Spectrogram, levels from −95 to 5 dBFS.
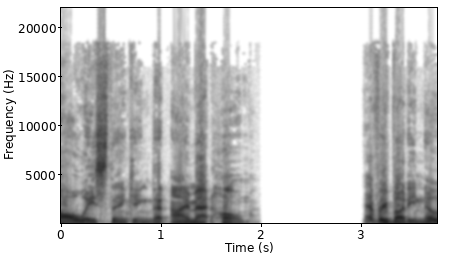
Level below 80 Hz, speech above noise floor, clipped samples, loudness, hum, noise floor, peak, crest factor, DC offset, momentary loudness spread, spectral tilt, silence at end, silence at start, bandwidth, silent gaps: -36 dBFS; over 80 dB; 1%; -11 LUFS; none; under -90 dBFS; 0 dBFS; 12 dB; under 0.1%; 8 LU; -4 dB/octave; 0 s; 0 s; over 20 kHz; 2.00-3.01 s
